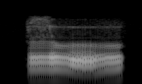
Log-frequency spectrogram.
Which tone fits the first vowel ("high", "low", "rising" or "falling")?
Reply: low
